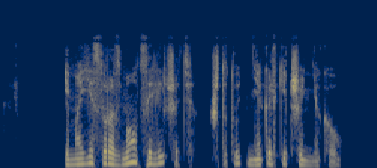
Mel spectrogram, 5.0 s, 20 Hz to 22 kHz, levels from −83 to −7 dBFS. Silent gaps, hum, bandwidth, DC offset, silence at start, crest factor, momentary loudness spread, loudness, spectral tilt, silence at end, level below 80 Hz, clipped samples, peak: none; none; 9.8 kHz; under 0.1%; 0.85 s; 22 dB; 13 LU; -34 LUFS; -4 dB/octave; 0.5 s; -68 dBFS; under 0.1%; -14 dBFS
